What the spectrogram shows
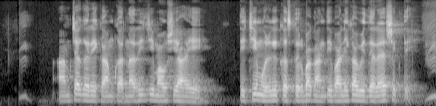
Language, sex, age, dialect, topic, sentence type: Marathi, male, 25-30, Standard Marathi, banking, statement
